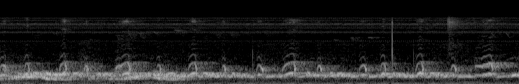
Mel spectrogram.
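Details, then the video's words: Home-bred show pigeons cooing in a dense, overlapping chorus, soft throaty rolls repeating about every half second, with a faint high hiss behind. "pigeon beautiful sound"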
